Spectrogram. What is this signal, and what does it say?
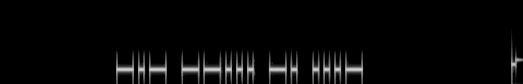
Morse code, heard as a keyed tone, about 22 wpm, 700 Hz. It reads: K7NV
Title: Easy Call Signs - 22wpm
